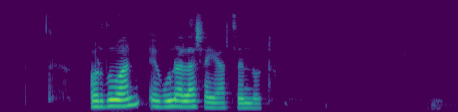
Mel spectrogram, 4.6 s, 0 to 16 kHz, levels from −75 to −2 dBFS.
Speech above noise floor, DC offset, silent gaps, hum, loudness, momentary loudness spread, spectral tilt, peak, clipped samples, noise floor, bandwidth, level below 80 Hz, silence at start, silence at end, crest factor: 57 dB; under 0.1%; none; none; -25 LUFS; 11 LU; -6 dB/octave; -8 dBFS; under 0.1%; -81 dBFS; 10 kHz; -84 dBFS; 0.9 s; 2 s; 20 dB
